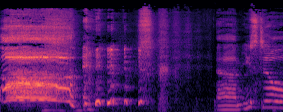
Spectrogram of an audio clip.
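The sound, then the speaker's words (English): A single voice imitates a group yelling in a burst of loud, voiced shouting, then falls into a few choppy vocal sounds before a second long yell at the end. “And when you come through, they all yell...”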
